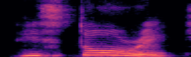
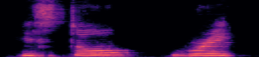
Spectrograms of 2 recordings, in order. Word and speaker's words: historic: هنا historic الثاني من الأخير هو to. historic historic it's store يعني نسطرهم، هاي اصلا يقول لك سطر عليها.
